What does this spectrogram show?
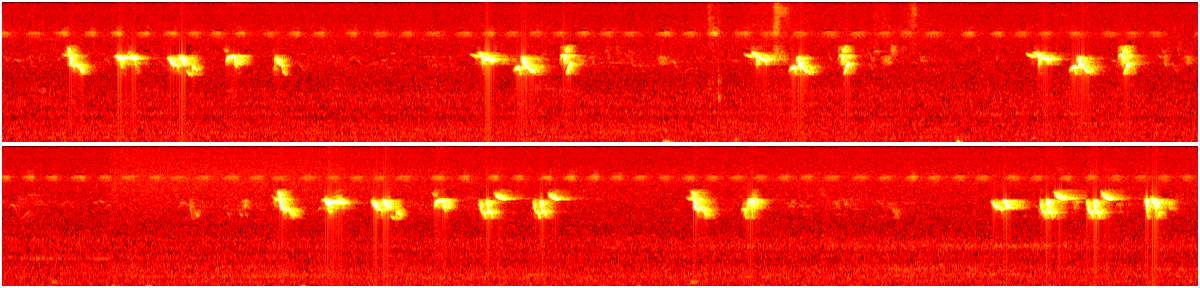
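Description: A songbird singing short phrases of three to six quick, falling notes, a phrase every few seconds. Behind it runs a faint, steady insect ticking.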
